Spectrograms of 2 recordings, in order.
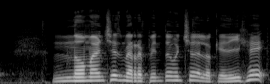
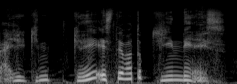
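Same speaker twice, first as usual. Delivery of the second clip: slow, higher-pitched mock who's-that; proud ignorance; 3 semitones higher, 4 dB quieter, slower than usual. Mocking people proud of not knowing an artist, feigned ignorance. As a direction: act proudly clueless, drawn out. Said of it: "lo proclaman como orgulloso".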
